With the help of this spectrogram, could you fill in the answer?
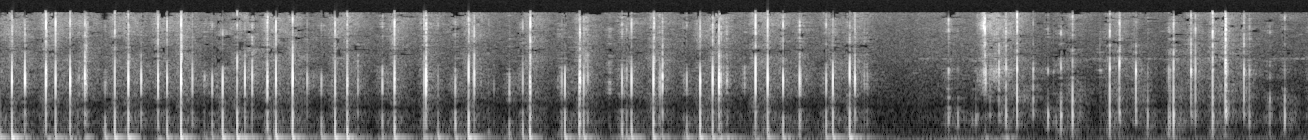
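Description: A pink heart-shaped konjac face sponge is scratched and tapped by long nails, giving rapid, irregular, crisp clicks and scrapes over a low steady hum. The taps are dense and loud for about four seconds, then turn softer and sparser toward the end.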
